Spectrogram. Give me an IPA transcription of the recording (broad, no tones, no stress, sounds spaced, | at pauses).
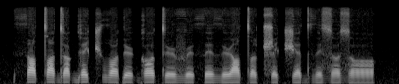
θ ɜ tˤ o d ɒ ɡ ɜ t͡ʃ ðˤ o ɗ ə˞ ɡ ɔ t ə˞ v ə˞ θ ə ð ə˞ tˤ u ʈ͡ʂ ɐ t͡ʃ ɐ d ð ə z ɔ z ɔ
